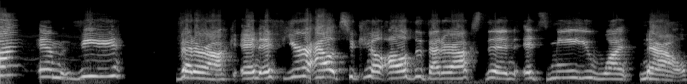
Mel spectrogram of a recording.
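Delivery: shouting, yelling. In character, challenging a dragon that hunts the Veteroks: yelling at a dragon. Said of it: "I am going to yell at this dragon".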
